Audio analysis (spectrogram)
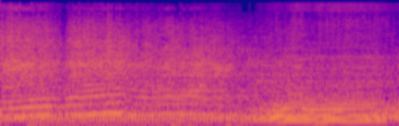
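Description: A motorcycle fitted with a Moriwaki slip-on exhaust revs at night, its engine note rising and bending upward in a loud, close throttle blip over a steady idle drone.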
